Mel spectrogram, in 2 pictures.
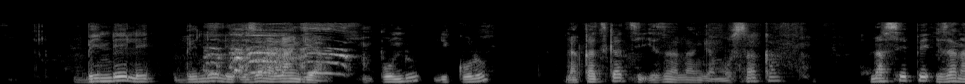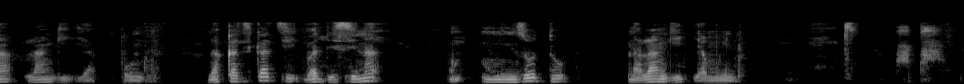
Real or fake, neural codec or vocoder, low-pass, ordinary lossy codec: real; none; 7.2 kHz; AAC, 32 kbps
